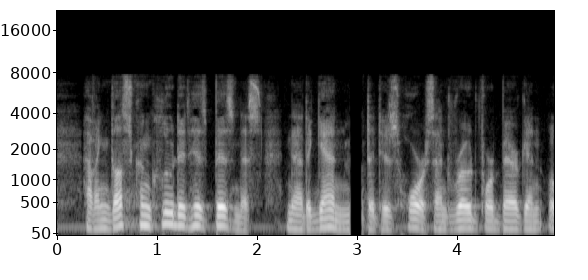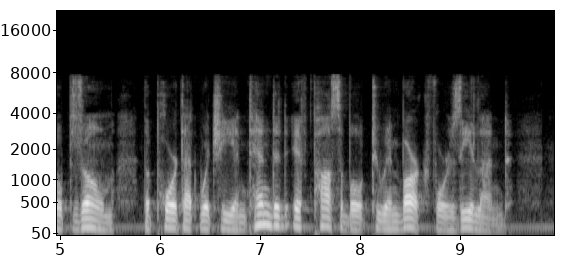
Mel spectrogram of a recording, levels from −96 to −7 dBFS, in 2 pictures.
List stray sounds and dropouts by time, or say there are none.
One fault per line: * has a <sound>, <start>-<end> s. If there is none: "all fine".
* has a dropout, 2.9-3.0 s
